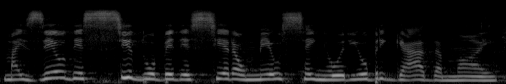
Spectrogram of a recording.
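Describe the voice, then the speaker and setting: Brief: a moody sixteen-year-old girl, whiny to tearful, fairly high, put on by a woman preacher. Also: slow pace, warm tone. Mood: tearful earnest. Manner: whiny, then tearful and earnest.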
